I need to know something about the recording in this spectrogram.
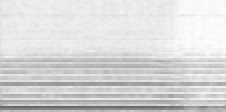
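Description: Background music: a woodwind-like instrument holds one long note at the end of a short melody, sagging slightly in pitch and fading a little near the end.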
